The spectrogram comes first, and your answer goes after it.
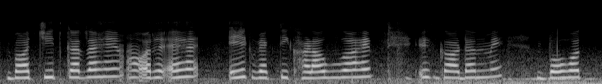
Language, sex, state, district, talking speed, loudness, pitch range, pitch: Hindi, female, Chhattisgarh, Balrampur, 160 wpm, -20 LUFS, 300-335 Hz, 320 Hz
